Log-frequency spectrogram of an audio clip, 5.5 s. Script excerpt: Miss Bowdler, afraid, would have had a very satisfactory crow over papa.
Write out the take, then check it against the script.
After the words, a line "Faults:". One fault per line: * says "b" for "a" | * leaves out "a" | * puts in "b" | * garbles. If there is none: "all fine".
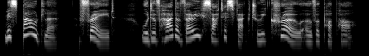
Miss Bowdler, afraid, would have had a very satisfactory crow over papa.
Faults:
all fine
